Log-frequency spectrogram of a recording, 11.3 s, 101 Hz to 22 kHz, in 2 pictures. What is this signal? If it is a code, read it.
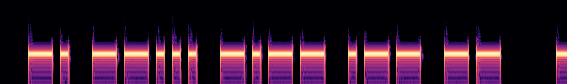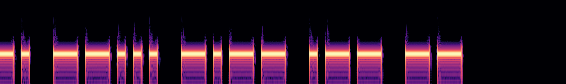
Morse code, heard as a keyed tone, about 15 wpm, 700 Hz. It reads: N7YWM N7YWM
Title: SOTA QSO Practice 15wpm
